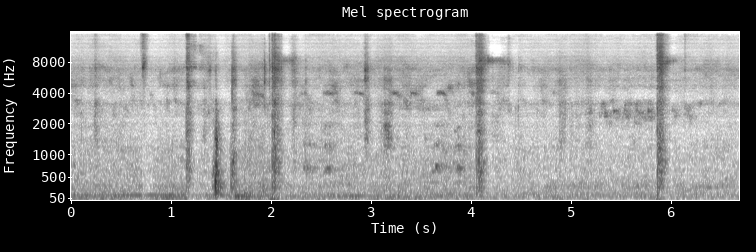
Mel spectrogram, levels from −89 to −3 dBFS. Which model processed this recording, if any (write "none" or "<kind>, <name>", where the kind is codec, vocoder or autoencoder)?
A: codec, DAC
